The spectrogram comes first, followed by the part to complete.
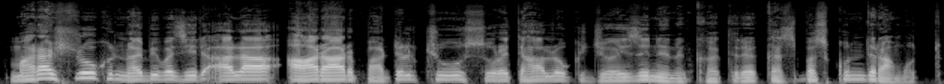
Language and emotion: Kashmiri, neutral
